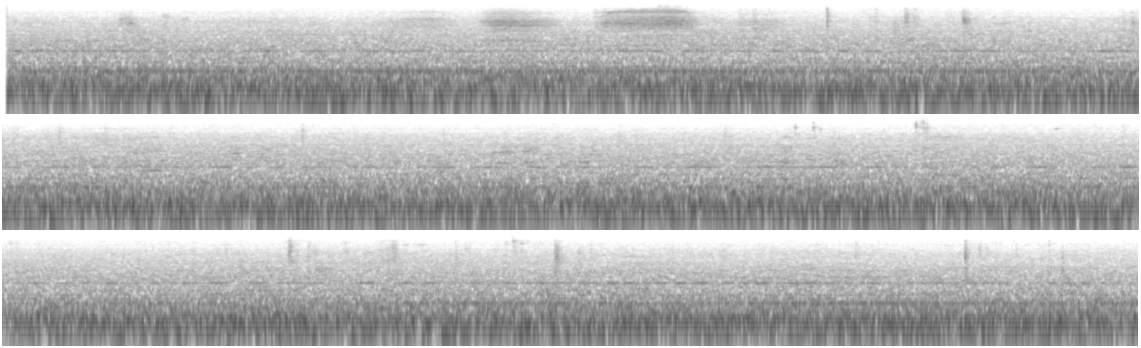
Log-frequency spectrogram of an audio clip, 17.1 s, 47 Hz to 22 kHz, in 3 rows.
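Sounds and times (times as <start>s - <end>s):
airliner cabin rumble: 0.1s - 17.0s.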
